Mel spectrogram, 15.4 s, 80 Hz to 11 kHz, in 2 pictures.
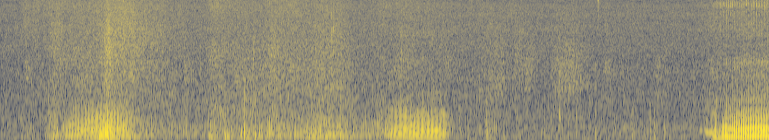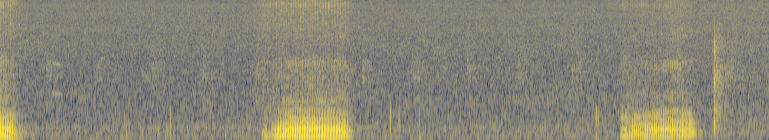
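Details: Five rhythmic, buzzy snores on inhalation, roughly 19 a minute, with quiet breathing between them in a small room; snoring.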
